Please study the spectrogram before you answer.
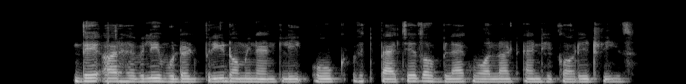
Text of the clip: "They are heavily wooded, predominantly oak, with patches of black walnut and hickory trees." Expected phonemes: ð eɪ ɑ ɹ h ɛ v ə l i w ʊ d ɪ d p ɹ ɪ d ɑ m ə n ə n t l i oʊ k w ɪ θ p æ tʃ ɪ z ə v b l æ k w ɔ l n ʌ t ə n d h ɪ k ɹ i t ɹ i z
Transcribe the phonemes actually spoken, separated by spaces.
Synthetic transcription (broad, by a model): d eɪ ɑ ɹ h ɛ v ə l i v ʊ d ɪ d p ɹ ɪ d ɑ m ə n ə n t l i oʊ k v ɪ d p æ tʃ ɪ z ə v b l æ k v ɔ l ʌ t ə n d h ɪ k ɹ i t ɹ i z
